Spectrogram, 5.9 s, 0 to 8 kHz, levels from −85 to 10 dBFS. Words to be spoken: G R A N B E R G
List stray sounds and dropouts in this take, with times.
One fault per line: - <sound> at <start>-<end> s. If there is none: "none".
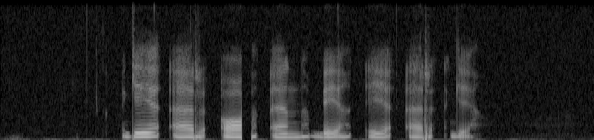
- dropout at 2.4-2.5 s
